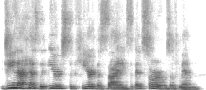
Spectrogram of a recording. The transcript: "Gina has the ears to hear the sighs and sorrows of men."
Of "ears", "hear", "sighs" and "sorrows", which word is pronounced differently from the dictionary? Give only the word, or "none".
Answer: none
